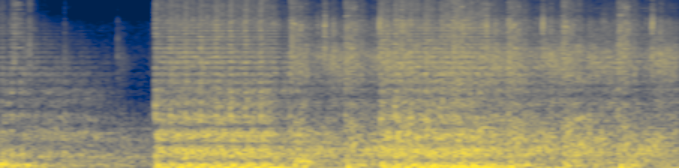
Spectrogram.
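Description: A rifle fires loud booming shots in a large echoing hall.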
